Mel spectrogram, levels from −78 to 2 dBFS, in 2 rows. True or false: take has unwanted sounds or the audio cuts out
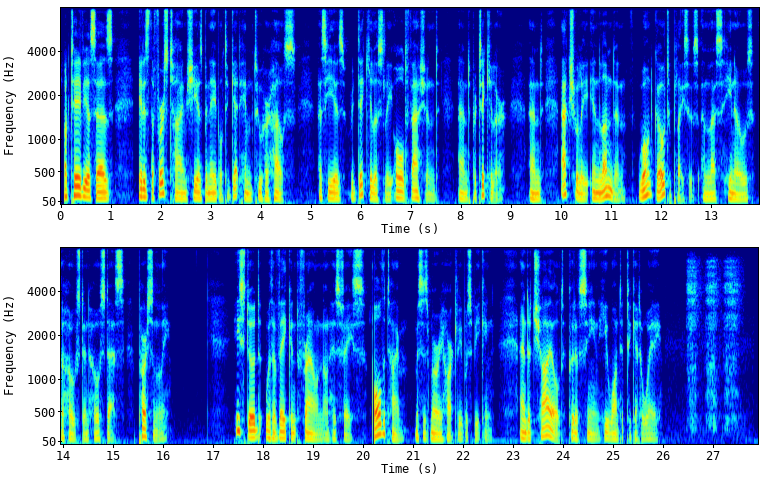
true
